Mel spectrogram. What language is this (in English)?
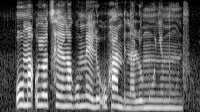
Swati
